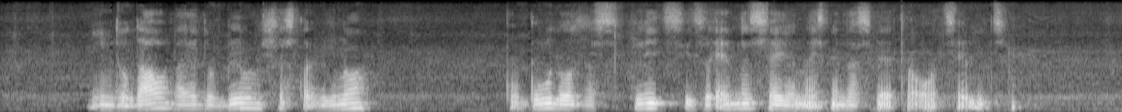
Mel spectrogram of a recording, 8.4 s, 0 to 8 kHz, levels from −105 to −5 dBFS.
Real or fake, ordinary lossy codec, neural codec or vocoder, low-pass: fake; AAC, 32 kbps; codec, 16 kHz in and 24 kHz out, 1.1 kbps, FireRedTTS-2 codec; 7.2 kHz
